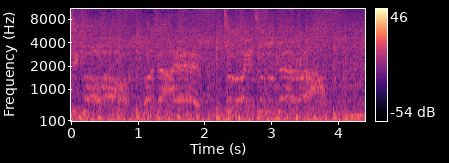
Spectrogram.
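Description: Hardcore punk recording: a male lead vocal sung in several phrases over distorted electric guitar, electric bass and a fast, steady drumbeat.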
